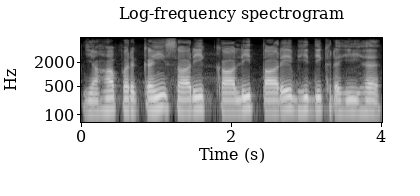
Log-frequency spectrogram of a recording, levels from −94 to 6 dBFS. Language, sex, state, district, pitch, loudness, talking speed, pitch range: Hindi, male, Jharkhand, Ranchi, 125 Hz, -17 LUFS, 150 wpm, 115-130 Hz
